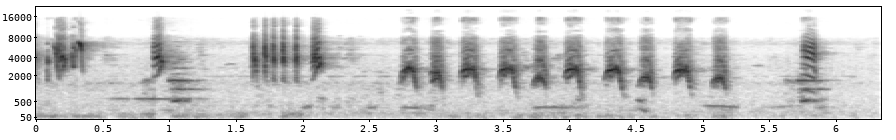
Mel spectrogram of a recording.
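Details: Long-tailed shrike singing as a lure for silent shrikes: scratchy calls, then a run of about a dozen rasping, evenly spaced harsh notes, ending in a few squeaks.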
